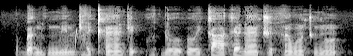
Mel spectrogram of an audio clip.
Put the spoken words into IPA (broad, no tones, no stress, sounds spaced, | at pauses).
ɓ ə ɡ ɳ ṳ ŋ͡m i m ʈ a̤ y̯ kʼ ɛ̃ː ʈ i ʔ kʷ ɛ̤ ʔ ɖ uː ʔ uː i̯ k aː k ɛː ɳ ɛ̃ː t͡ʃ ʉ h ə̃ w ũ t͡ʃ ŋ͡m ũ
